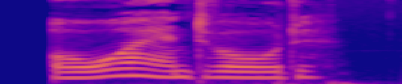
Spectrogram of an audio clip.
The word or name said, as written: overantvorde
